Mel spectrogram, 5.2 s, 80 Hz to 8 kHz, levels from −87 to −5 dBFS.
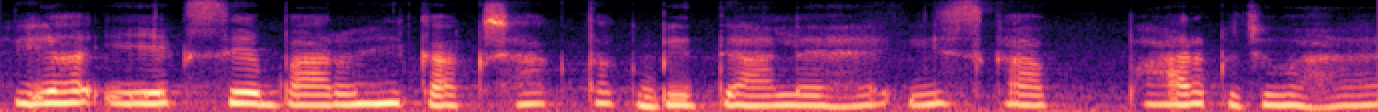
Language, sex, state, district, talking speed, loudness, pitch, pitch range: Hindi, female, Bihar, West Champaran, 140 wpm, -16 LUFS, 230 Hz, 220-250 Hz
